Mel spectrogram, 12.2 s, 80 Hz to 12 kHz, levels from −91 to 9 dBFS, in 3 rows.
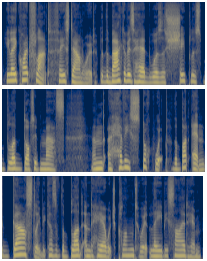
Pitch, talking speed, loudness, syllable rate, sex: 180 Hz, 195 wpm, -21 LUFS, 4.6 syllables/s, female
